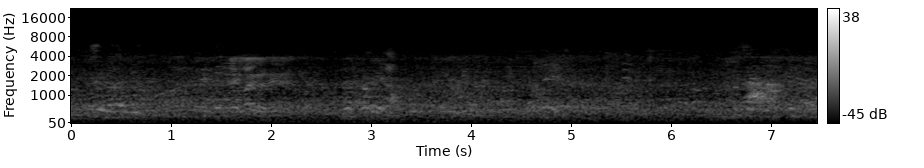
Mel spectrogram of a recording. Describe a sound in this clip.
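A man speaks through a microphone and loudspeakers.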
